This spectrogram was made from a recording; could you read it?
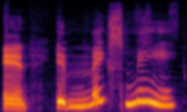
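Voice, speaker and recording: A woman's voice: sits high, very animated, very slow, a little mellow, no echo, studio quality. A woman hosting a children's story show, chatting in a folksy, playful, teasing way. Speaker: host and storybook narrator. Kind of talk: children's read-aloud and casual chat about the story.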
